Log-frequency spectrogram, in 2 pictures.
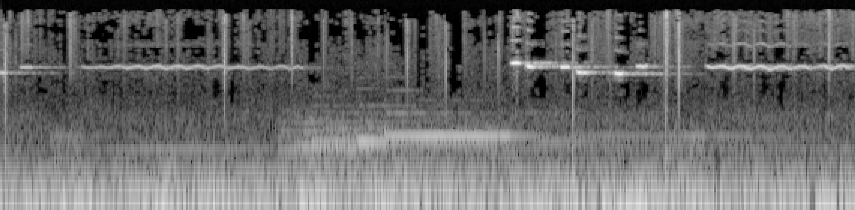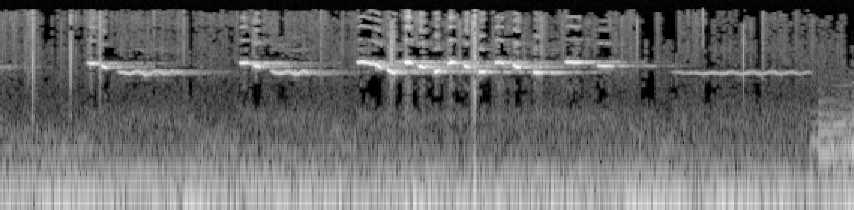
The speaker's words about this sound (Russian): и соловей стал петь. И пение его напоминало журчание воды, льющейся из серебряного кувшина.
